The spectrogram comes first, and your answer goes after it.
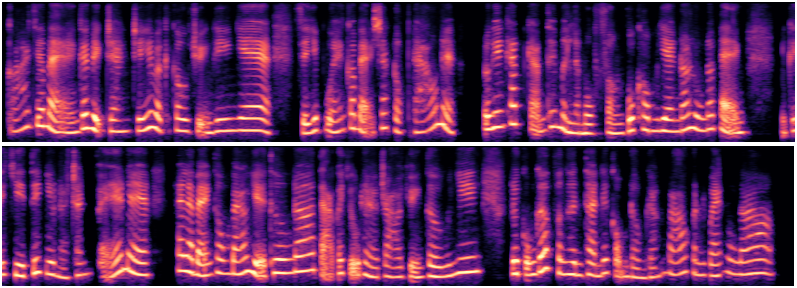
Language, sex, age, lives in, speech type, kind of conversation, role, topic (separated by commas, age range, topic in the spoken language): Vietnamese, female, 25-29, Vietnam, read, expert-assistant, expert, Bạn có thể lấy ví dụ về cách các quán cà phê ở thành phố giống như “phòng khách” chung của cộng đồng không?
